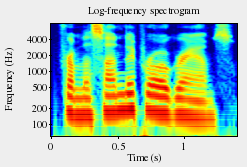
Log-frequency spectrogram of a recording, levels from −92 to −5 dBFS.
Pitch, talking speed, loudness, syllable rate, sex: 160 Hz, 170 wpm, -16 LUFS, 4.7 syllables/s, female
